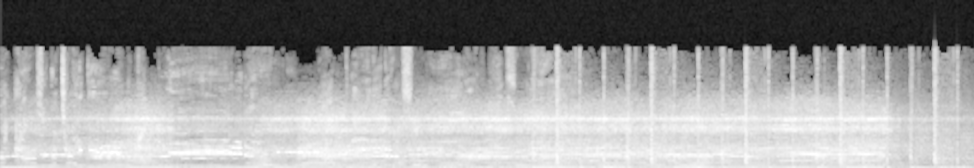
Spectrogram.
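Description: Polaris snowmobile engine running hard under throttle, its note climbing over the first few seconds and then holding high with small wavers as the throttle is worked. Low thumping joins from about eight seconds in.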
